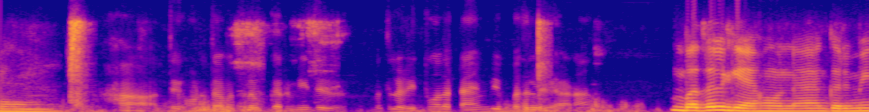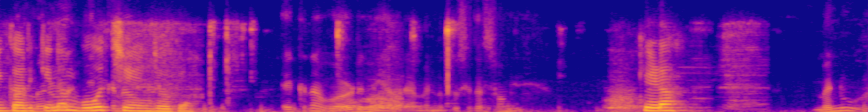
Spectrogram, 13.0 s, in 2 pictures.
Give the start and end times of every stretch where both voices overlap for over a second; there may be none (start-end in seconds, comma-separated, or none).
none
